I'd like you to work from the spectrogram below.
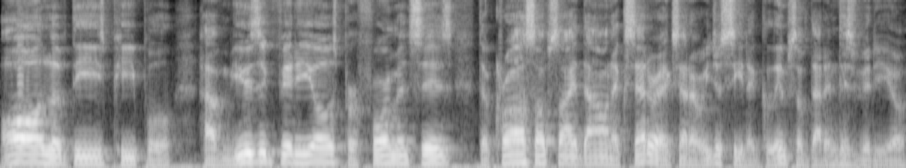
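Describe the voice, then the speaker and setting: Noticeable background noise fills the clip. Through it, a man's lively intonation moves along at a moderate pace. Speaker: reaction video host. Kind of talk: casual reaction commentary.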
